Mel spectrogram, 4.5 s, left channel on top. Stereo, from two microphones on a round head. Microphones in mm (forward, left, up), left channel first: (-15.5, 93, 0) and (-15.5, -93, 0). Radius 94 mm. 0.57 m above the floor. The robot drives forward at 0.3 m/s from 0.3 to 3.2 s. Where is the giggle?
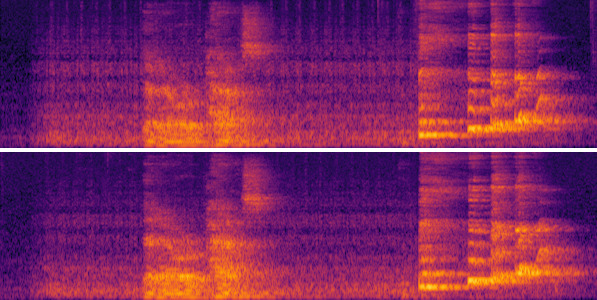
50° left (ahead or behind), 1.0 m.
